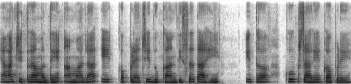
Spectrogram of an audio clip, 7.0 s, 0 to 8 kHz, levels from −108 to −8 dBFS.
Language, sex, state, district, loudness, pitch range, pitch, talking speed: Marathi, female, Maharashtra, Gondia, -18 LUFS, 200-220 Hz, 210 Hz, 100 wpm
